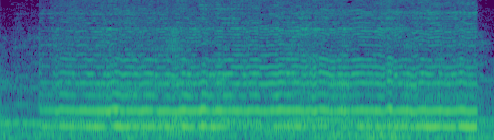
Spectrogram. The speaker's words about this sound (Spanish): La mosca ahí, maten esa mosca. ¡Ey, mosca!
